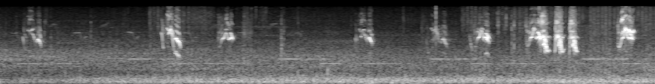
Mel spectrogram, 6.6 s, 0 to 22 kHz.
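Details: Several sparrows, one with a yellow beak, recorded on 5 February 2018: sharp, high chirps scattered irregularly, single and in quick clusters of two or three, over a faint steady background hiss.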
